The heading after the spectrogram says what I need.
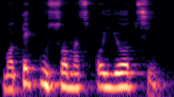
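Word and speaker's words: Motecuhzoma Xocoyotzin: El propio Moctezuma, empezando porque no se pronuncia Moctezuma, se pronuncia Motekusomascoyotzi, ¿sí?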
